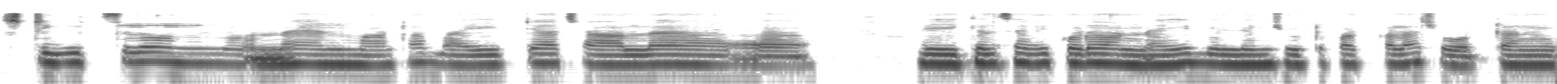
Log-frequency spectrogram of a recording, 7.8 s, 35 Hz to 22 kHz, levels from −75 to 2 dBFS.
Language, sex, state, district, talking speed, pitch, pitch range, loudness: Telugu, female, Andhra Pradesh, Visakhapatnam, 90 wpm, 170 Hz, 160-180 Hz, -26 LUFS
